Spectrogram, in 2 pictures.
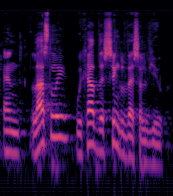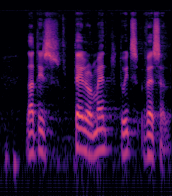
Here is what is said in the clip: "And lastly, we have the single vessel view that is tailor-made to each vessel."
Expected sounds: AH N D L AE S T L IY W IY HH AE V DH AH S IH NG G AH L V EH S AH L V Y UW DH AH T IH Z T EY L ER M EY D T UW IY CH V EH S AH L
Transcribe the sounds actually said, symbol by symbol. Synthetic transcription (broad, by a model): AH N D L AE S T L IY W IY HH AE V DH AH S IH NG G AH L V EH S AH L V Y UW DH AH T IH Z T EY L ER M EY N T UW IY S V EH S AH L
